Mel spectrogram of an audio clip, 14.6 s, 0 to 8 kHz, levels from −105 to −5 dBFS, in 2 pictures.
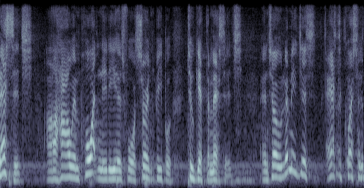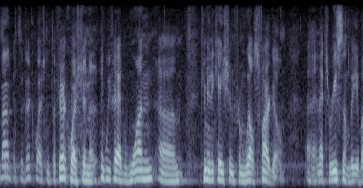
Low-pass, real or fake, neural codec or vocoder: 7.2 kHz; fake; vocoder, 22.05 kHz, 80 mel bands, WaveNeXt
